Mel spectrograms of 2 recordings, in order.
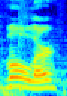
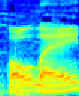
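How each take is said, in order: First: The name ends with an 'er' sound. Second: The name ends with an 'ay' sound. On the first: The speaker calls it wrong. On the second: The speaker calls it right.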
